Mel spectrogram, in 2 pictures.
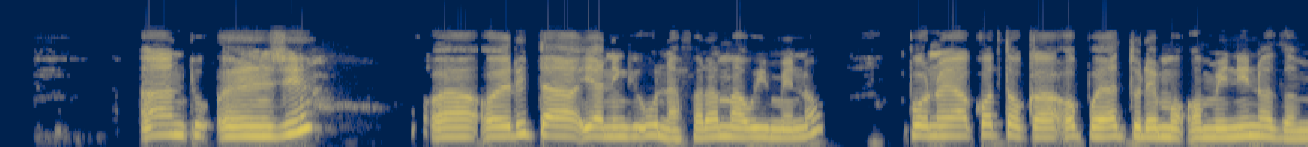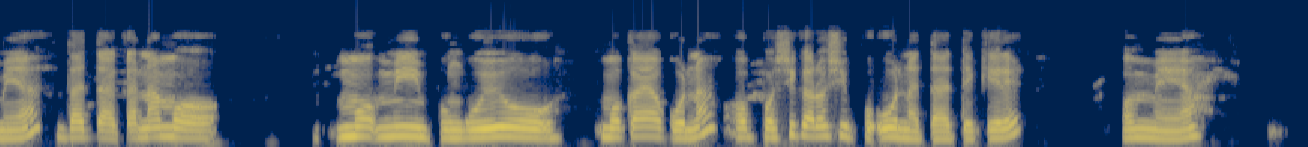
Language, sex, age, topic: Oshiwambo, female, 25-35, agriculture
